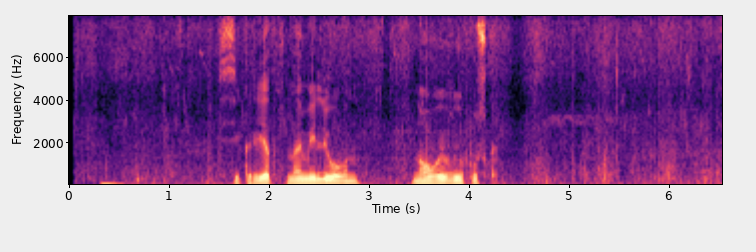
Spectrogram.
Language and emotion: Russian, neutral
